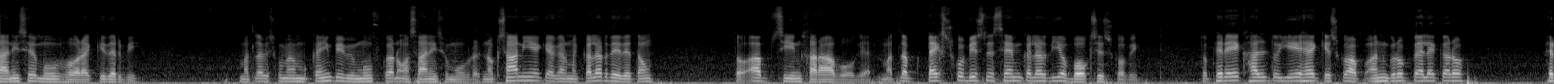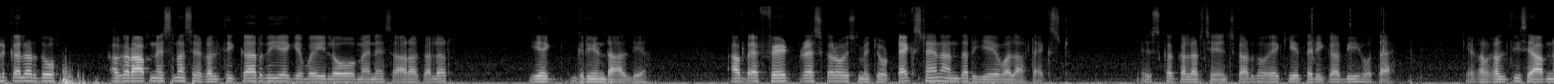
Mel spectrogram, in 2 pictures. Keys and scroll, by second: 14.0 ctrl+z, 22.8 F8, 25.1 ctrl+a, 27.4 ctrl+s, 28.5 Escape.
